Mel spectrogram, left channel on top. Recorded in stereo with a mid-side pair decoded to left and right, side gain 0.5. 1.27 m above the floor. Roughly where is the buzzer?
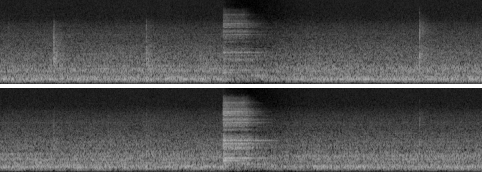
Ahead right.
